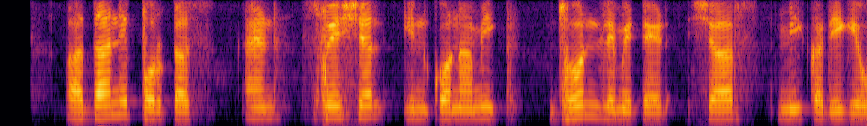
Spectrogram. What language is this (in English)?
Marathi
